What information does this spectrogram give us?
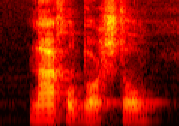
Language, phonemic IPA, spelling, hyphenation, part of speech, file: Dutch, /ˈnaː.ɣəlˌbɔr.stəl/, nagelborstel, na‧gel‧bor‧stel, noun, Nl-nagelborstel.ogg
- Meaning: nailbrush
